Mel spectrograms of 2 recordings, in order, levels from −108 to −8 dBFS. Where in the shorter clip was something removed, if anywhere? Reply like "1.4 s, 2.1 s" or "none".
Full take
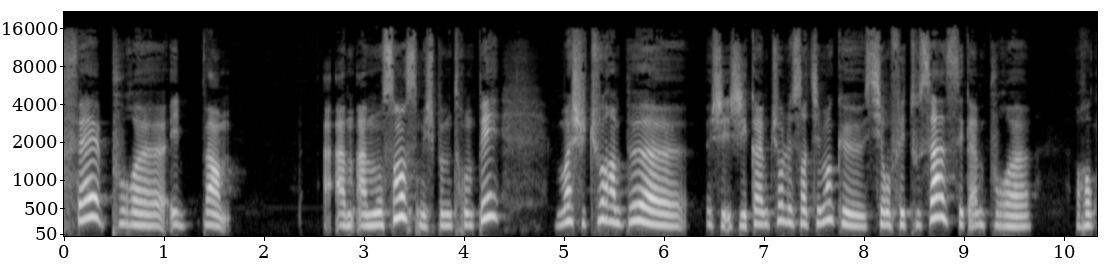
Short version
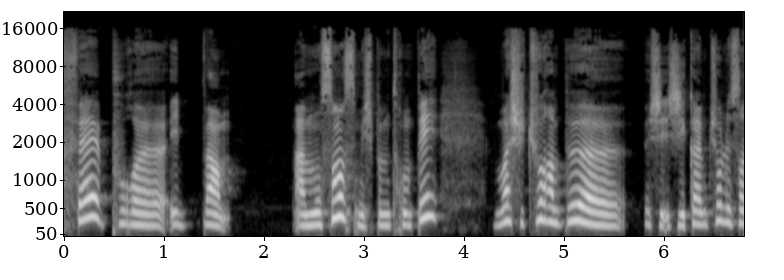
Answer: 2.3 s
